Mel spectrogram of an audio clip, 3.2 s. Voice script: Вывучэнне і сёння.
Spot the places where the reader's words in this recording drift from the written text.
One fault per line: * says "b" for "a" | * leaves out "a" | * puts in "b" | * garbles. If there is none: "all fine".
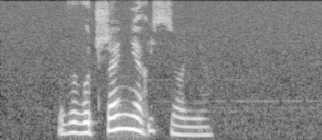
all fine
